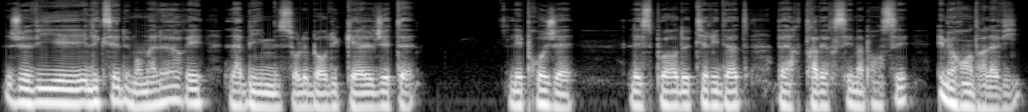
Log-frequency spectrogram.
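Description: A man reading a classic novel aloud as an audiobook, in a measured and expressive way. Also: deep voice, breathy edge. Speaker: audiobook reader. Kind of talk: scripted narration of a classic novel.

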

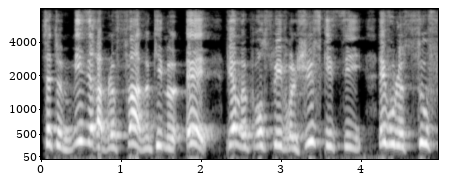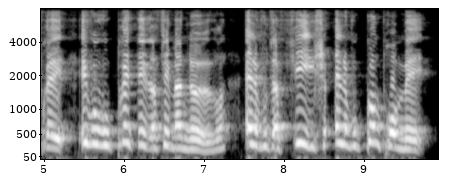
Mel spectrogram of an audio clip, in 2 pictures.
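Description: A man's voice: extremely high pitch, expressive, a little slow, few pauses, pushed and bright, voice pushed up, heavily acted. A man voicing a proud young wife who pleads with her husband in an impassioned, tearful way. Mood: anguished.

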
